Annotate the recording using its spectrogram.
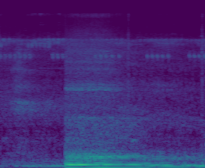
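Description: A hoe scrapes and thuds into dry soil.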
